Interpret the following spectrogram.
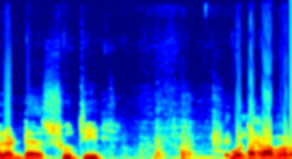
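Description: Speech: a person talking in Bengali, with a short pause in the middle.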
